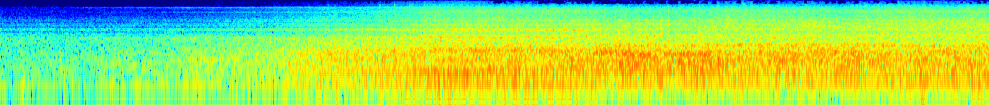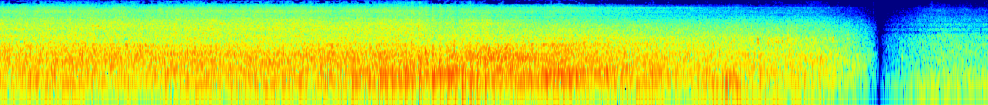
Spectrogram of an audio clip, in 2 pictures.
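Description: Freight train passing close by: the noise builds over the first several seconds as it approaches, then a long string of bogie hopper wagons rolls past at a steady, even level before fading near the end.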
